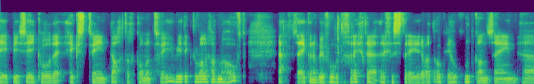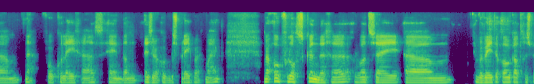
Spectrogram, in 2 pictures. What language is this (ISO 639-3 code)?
nld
